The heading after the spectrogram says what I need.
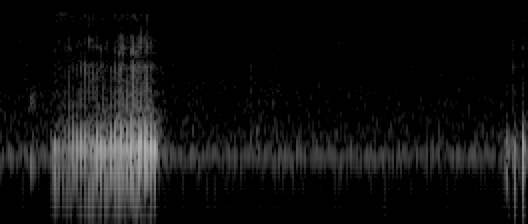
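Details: Snoring in a sleeping pet: one rough, rattling breath about a second long, quiet with a faint hum, another starting at the end.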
